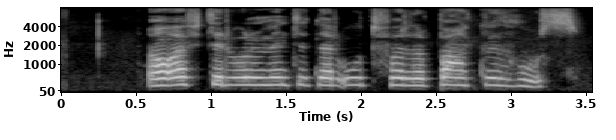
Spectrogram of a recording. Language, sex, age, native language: Icelandic, male, 12, Icelandic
